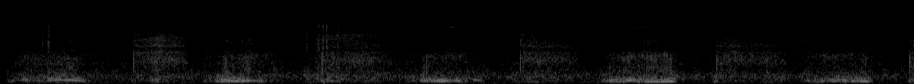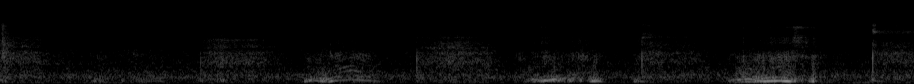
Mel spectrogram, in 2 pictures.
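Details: Sick child asleep at night, snoring louder than usual; repeated rough snoring on each breath, about 30 a minute, with a faint whistle at times.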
